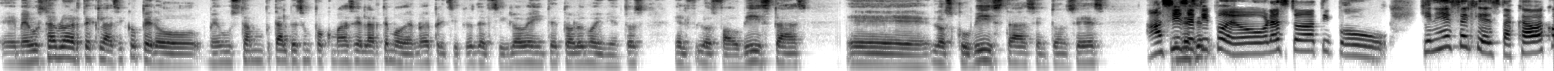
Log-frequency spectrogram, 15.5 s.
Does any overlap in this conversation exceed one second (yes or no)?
no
